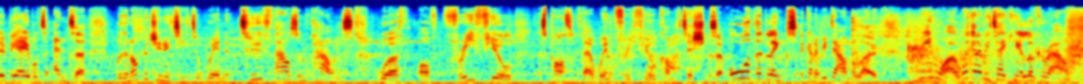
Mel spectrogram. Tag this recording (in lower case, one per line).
speech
